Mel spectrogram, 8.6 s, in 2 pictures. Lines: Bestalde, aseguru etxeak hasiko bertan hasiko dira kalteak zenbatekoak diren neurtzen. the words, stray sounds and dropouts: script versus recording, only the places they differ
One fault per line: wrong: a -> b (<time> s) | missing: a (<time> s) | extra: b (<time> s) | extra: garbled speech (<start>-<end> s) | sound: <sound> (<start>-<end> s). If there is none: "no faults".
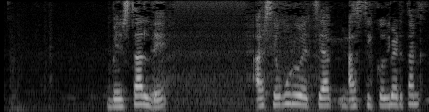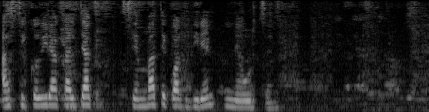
no faults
